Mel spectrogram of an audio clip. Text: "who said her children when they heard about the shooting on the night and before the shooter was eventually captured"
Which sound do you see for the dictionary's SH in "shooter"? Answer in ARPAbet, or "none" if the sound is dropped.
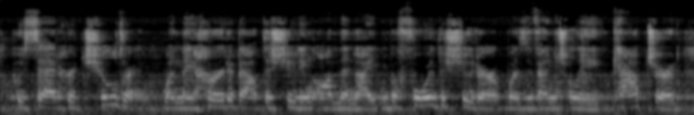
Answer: SH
